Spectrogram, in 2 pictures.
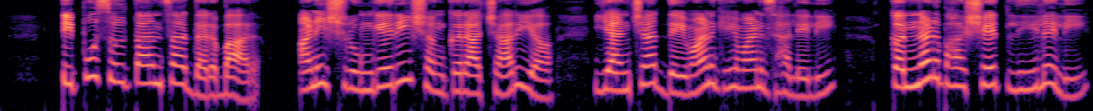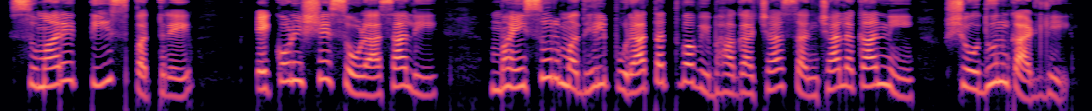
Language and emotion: Marathi, neutral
